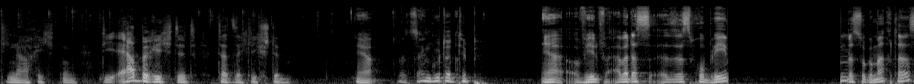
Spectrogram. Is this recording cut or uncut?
uncut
